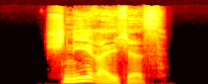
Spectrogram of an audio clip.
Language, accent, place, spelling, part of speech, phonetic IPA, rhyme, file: German, Germany, Berlin, schneereiches, adjective, [ˈʃneːˌʁaɪ̯çəs], -eːʁaɪ̯çəs, De-schneereiches.ogg
- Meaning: strong/mixed nominative/accusative neuter singular of schneereich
